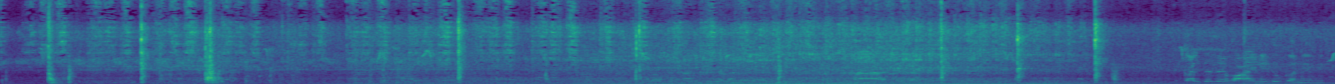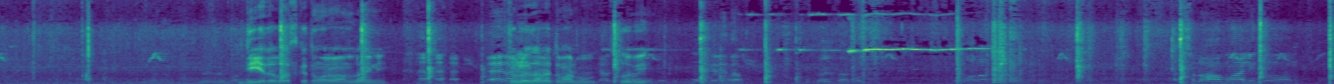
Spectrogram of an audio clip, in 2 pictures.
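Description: A cleaver chops sharply into a wooden block.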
